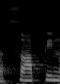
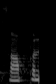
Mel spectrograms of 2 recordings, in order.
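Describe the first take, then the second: First: सांपिन ending in "-in"; short "i" in the last syllable of सांपिन; correct pronunciation. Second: सांपन ending in "-an"; "a" in the last syllable of सांपन; wrong pronunciation. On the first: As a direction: say सांपिन as saa-pin. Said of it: "सांपिन होता है". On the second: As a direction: say सांपन as saa-pan. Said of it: "सांपन नहीं होता". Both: Shown as a demonstration.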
